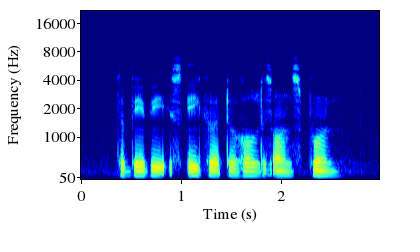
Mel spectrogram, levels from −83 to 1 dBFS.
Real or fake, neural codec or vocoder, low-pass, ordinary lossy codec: real; none; 7.2 kHz; none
